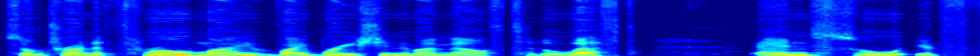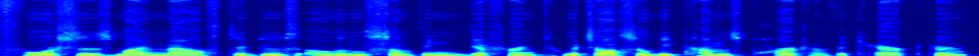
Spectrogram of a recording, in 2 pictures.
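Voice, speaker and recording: A man's voice: medium pitch, expressive, moderate pace, a little mellow, no echo. A man giving a casual instructional talk as a tutor, thinking aloud as he explains. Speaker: voice tutor for tabletop gamers.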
